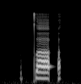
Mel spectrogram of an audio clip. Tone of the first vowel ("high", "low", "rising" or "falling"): high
